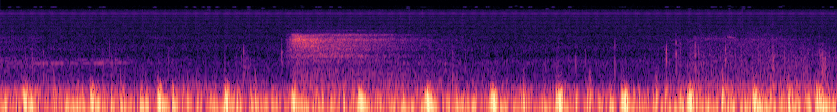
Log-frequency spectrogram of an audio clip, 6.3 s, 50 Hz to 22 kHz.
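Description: Deep, steady thumping heartbeat at about 120 beats a minute with faint breathing; fast normal heartbeat after exercise.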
